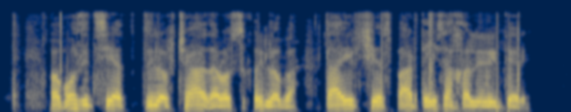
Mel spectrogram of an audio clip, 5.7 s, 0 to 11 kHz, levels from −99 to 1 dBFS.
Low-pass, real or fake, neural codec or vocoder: 7.2 kHz; real; none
